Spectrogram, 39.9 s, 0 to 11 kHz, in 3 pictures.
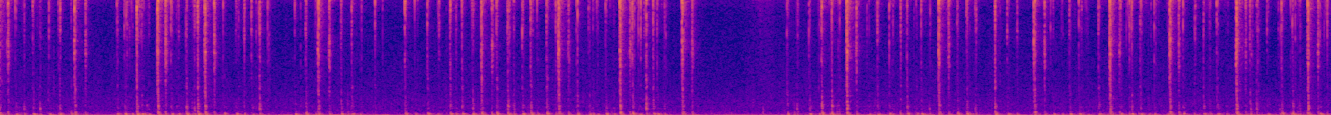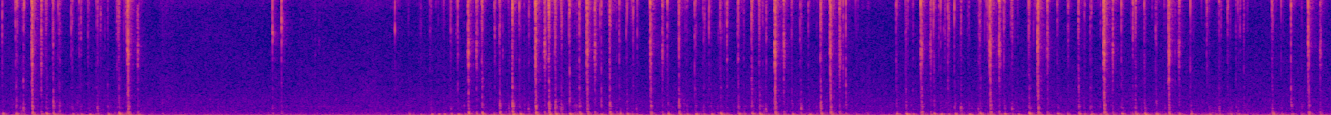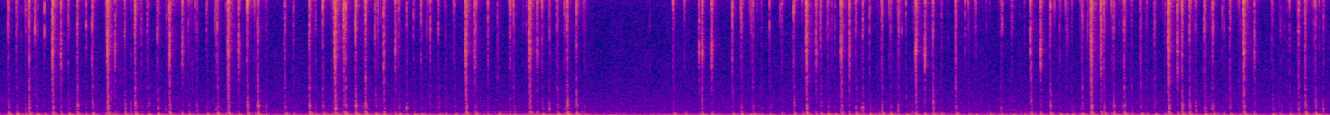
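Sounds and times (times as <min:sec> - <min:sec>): keyboard typing clicks: 0:00.0 - 0:07.0, 0:17.3 - 0:32.5, 0:33.4 - 0:39.9.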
